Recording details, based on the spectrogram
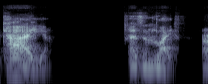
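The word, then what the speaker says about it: חי: You pronounce that kai, as in life. All right, kai, as in life.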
